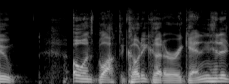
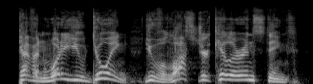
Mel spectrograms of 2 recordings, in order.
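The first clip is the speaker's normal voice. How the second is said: very high-pitched, yelled, berating holler; 10 semitones higher than usual. Recapping a wrestling match, the speaker is imitating Wade Barrett yelling at Owens. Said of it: "Wade Barrett's yelling at him like".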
